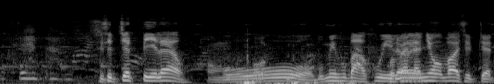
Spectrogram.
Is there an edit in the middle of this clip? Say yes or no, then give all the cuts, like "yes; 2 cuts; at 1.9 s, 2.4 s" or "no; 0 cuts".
no; 0 cuts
